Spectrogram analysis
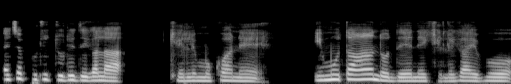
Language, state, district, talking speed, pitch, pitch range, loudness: Idu Mishmi, Arunachal Pradesh, Lower Dibang Valley, 130 wpm, 170 Hz, 160-205 Hz, -16 LUFS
